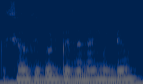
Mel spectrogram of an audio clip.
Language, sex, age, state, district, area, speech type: Bodo, male, 30-45, Assam, Chirang, rural, spontaneous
